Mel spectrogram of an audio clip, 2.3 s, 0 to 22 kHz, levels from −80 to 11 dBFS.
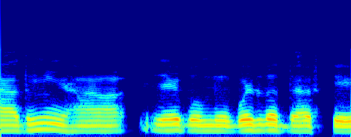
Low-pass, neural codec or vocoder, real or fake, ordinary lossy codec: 5.4 kHz; codec, 16 kHz, 1 kbps, FunCodec, trained on LibriTTS, 50 frames a second; fake; none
